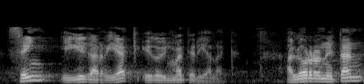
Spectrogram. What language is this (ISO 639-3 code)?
eus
